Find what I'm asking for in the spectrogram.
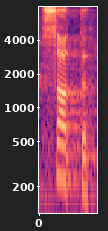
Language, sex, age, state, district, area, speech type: Punjabi, female, 45-60, Punjab, Shaheed Bhagat Singh Nagar, urban, read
